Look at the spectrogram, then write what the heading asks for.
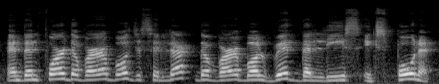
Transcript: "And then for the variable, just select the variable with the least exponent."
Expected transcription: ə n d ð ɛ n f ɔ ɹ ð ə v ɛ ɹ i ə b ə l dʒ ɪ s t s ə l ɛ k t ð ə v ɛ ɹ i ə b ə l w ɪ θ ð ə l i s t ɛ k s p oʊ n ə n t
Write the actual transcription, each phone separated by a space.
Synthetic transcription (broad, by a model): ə n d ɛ n f ɔ ɹ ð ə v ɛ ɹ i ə b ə l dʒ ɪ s s ə l ɛ k t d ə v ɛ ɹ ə b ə l w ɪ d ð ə l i s ɛ k s p oʊ n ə n t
